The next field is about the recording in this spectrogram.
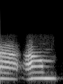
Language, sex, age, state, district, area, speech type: Sanskrit, female, 18-30, Kerala, Thrissur, urban, conversation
